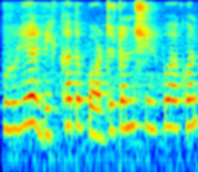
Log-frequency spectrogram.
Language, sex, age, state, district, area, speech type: Bengali, female, 30-45, West Bengal, Purulia, rural, spontaneous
